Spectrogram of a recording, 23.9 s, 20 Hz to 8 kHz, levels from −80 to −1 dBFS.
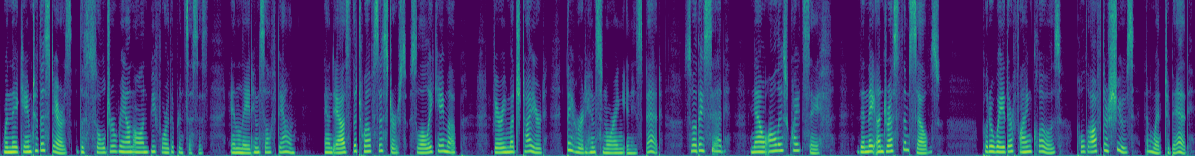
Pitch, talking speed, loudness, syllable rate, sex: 245 Hz, 150 wpm, -19 LUFS, 4.3 syllables/s, female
